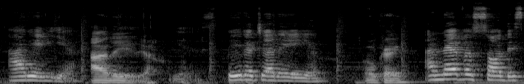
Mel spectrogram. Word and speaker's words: areia: Sand pear in Brazil is a pera de areia. Jadeira? Areia. Areia. Yes, pera de areia.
